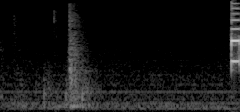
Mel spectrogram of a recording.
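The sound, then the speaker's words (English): A barcode scanner plugged into a PC gives one short, sharp, high-pitched beep near the end, after a faint soft click or rustle. “The barcode scanner will beep to let you know that it's ready to scan.”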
